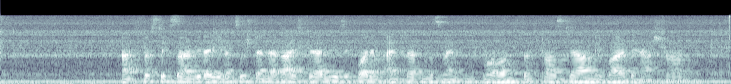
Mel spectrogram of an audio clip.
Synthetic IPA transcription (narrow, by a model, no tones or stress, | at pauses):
laŋfʁ̥ɪstɪçz̥ɔlənviːdɐjeːnət͡suːʃtɛndəɛɐʁaɪçtv̥eːɐdn̩viːziːfoːɐɾeːmʔa̰ɪntʁ̥ɛfn̩dɛsmɛnʃn̩foːɐʁʊntfʏnftʰaʊzn̩tjaːʁ̞ənʔyːbɐalɡəɦɛɐʃtha̰ːbm̩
